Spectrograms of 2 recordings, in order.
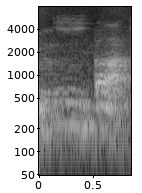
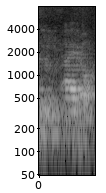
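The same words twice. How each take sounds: First: "E I" with wide, distinct vowels; over-articulated "E I"; full jaw articulation. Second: "E I O" quick and barely opened; lazy, small-mouthed "E I O"; under-articulated demo. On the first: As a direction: open the jaw fully on "E I". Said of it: "I wanna see the jaw working". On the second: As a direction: rush "E I O" with little jaw movement. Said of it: "some of you were kind of". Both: Shown as a demonstration.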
